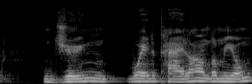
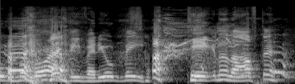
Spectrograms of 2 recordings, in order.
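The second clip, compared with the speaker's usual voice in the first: usual speaking voice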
